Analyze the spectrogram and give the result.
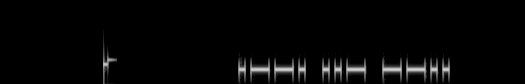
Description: Morse code, heard as a keyed tone, about 20 wpm, 690 Hz. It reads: PUZ
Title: Build A Word - 3 Letters At A Time - 6-Letter Words - 20wpm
